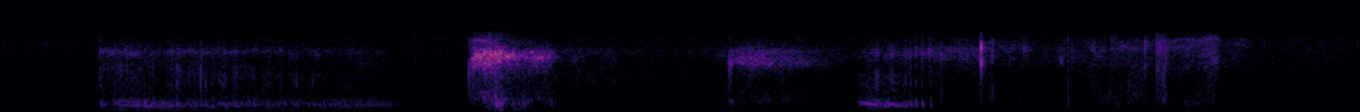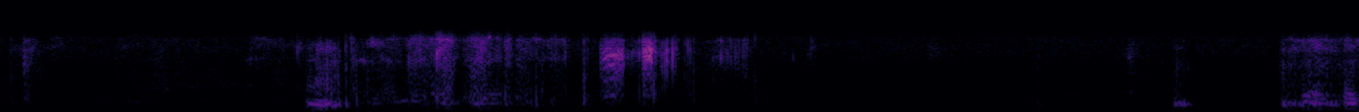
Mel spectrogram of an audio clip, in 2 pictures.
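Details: Snoring during sleep: irregular snorting and rattling breaths with short gaps between them.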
